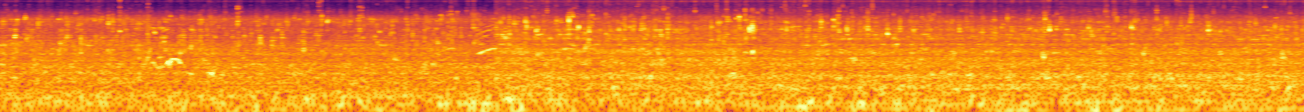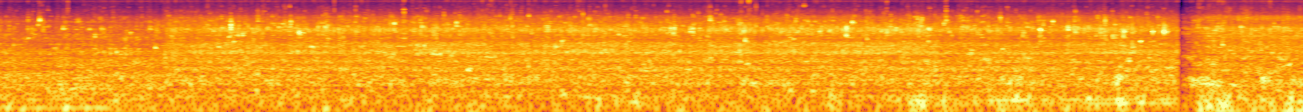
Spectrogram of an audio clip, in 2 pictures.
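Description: Shallow river water trickling and babbling over and between stones, a steady splashy flow full of small drips and gurgles. It grows louder and brighter about halfway through.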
